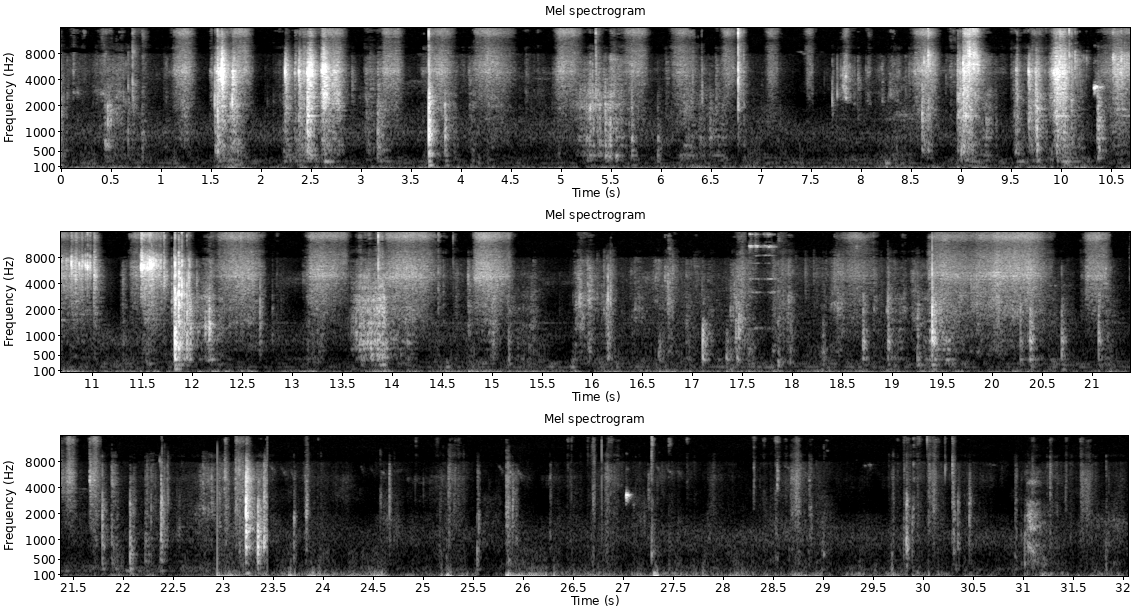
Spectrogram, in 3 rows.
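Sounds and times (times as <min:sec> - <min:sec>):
objects scraping and knocking: 0:00.0 - 0:06.8, 0:07.7 - 0:15.3.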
